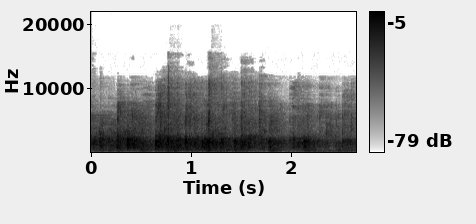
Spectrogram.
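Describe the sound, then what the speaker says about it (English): Conference audience applauding as panelists are called up onto the stage, a faint, steady wash of distant clapping in a large hall. "with a round of applause, bring them up onto the stage"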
